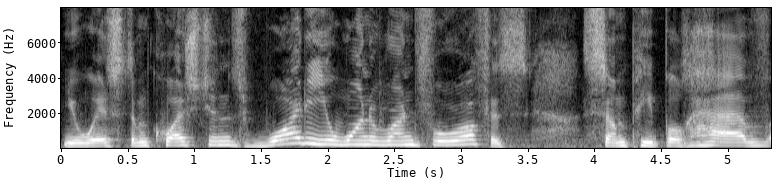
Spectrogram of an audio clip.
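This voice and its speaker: Speaking with a New York accent, a woman at medium pitch keeps her loudness very even and her intonation lively. Her pace is fairly slow, and background noise is noticeable. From New York, Brooklyn. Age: 80s+. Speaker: retired local government administrator. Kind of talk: interview. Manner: outspoken.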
